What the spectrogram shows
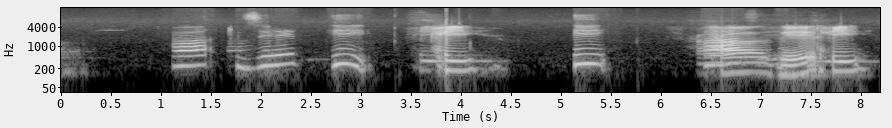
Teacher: جو حلق کے جو بیچ کا حصہ ہے وہاں سے کوشش کریں نکالنے کی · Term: درمیان حلق سے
